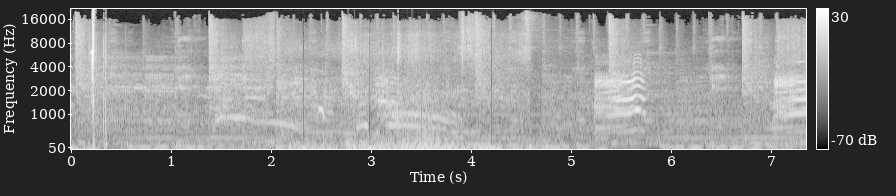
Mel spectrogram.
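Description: A rooster pheasant bursts up and cackles in harsh, repeated squawks, loud, over a rumbling, noisy field background with people shouting.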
